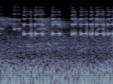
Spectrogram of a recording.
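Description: Checkout scanner in the video game Supermarket Simulator beeping about eight times in quick uneven bursts, bright electronic tones sitting alone over a low room hum.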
